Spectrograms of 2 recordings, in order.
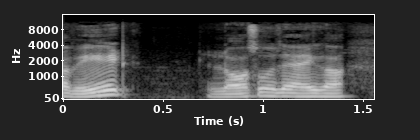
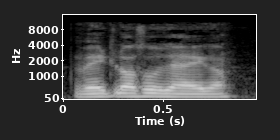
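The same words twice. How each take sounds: First: वेट लॉस हो जाएगा said slowly, leaning on वेट; slow emphatic answer. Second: Said in the usual way. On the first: Shown as a demonstration. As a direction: spell out वेट लॉस deliberately for the class. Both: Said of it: "क्या हो जाएगा?".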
